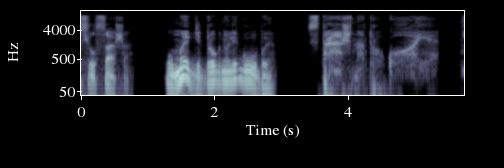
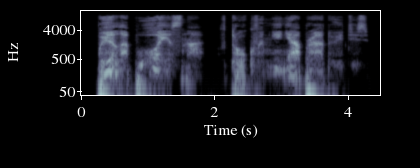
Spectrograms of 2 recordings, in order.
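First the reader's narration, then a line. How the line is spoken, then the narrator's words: Small whisper. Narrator (Russian): прошептал голосок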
